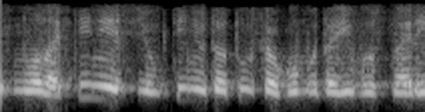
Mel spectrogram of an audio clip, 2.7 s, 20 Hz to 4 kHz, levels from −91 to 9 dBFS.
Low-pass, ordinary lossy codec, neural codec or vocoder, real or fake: 3.6 kHz; MP3, 24 kbps; vocoder, 22.05 kHz, 80 mel bands, WaveNeXt; fake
